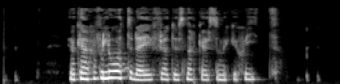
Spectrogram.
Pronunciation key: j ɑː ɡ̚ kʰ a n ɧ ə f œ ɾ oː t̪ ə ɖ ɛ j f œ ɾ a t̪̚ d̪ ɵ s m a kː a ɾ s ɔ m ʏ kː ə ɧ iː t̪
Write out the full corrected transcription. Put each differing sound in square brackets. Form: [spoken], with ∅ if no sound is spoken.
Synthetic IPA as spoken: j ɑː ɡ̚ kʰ a n ɧ ə f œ [ɭ] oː t̪ ə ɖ ɛ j f œ ɾ a t̪̚ d̪ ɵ s [n] a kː a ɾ s ɔ m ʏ kː ə ɧ iː t̪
